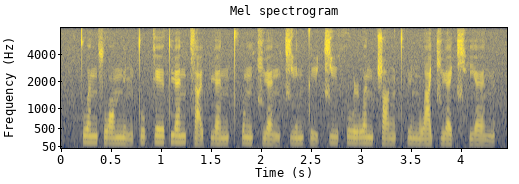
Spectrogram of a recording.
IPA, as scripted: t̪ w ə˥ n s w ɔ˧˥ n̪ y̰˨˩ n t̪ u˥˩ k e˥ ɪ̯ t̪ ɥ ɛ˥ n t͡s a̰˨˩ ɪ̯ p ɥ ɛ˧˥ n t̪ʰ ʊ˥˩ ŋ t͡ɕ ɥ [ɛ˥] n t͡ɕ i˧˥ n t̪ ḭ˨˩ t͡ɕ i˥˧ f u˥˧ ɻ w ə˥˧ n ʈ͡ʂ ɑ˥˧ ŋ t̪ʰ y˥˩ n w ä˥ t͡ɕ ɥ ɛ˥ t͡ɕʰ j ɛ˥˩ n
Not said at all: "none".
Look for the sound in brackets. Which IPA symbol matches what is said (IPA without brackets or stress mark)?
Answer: ɛ̰˨˩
